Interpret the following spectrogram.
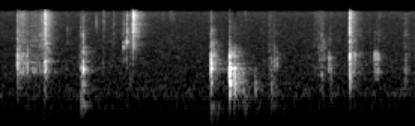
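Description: Sealed cardboard trading-card boxes being handled and shifted on a shelf: a run of light knocks and short rustles, the loudest about two seconds in.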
